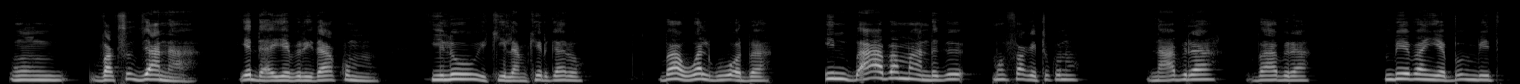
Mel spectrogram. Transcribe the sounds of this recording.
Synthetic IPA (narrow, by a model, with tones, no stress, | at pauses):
wu˨n | va˨ksu˦d͡ʒa˦na˨ | je˦da˨je˨bi˨ɾi˨da˦ku˦m | ji˦lu˦ji˨ki˨la˨mke˦dɡa˦ɾo˦ | ba˦wa˦lɡu˦o˨d̚ba˨ | i˦nɡ͡ba˨˦ba˦ma˨ndə˨ɡə˦ | mu˦fa˦ki˨tu˦ku˦nu˦ | na˨˦bi˦ɾa˦ | ba˦bi˨ɾa˦ | m̩˦be˦ba˦nje˨bu˦m˦bi˦t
